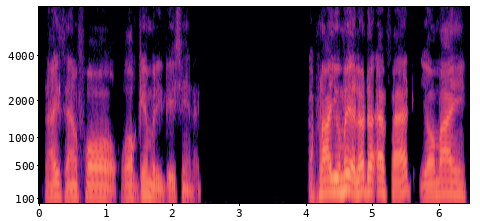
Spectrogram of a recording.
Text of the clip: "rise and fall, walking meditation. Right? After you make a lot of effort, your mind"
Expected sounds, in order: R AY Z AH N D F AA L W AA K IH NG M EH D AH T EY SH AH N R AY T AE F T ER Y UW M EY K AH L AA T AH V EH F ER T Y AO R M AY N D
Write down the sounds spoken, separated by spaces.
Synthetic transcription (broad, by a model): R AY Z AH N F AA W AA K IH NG M EH D AH T EY SH AH N L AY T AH P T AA Y UW M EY AH L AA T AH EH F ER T Y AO M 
